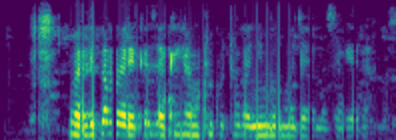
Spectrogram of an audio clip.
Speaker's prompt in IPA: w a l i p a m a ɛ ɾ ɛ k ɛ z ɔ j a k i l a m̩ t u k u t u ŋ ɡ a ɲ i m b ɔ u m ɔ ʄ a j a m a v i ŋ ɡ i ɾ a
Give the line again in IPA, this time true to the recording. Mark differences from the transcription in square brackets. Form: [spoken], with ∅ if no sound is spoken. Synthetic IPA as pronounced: w a l i p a m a ɛ ɾ ɛ k ɛ z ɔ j a k i l a m̩ t u k u t u ŋ ɡ a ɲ i m b ɔ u m ɔ ʄ a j a m a [z] i ŋ ɡ i ɾ a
